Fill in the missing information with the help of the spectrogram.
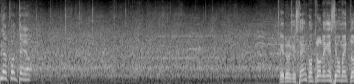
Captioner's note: applause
